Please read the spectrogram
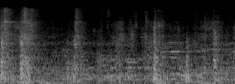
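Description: Plastic storage drawer unit knocking and rattling as it is lifted and handled, with a sharp knock at the very start and a few lighter knocks later.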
